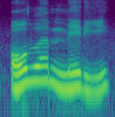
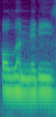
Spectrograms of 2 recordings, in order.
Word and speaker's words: Olamide: Olamide, I think is how you say his first name, Olamide Zaccheaus, whatever, from the Atlanta Falcons gets 8 receptions, 86 yards, 16 points.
